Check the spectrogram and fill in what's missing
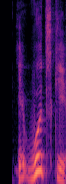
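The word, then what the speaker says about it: Woutske: So this time, they went after Watsky. Wotske. I don't know if I said that right. It's W-O-U-T-S-K-E. That was the founder of Bark. Wotske. Okay. Wotske. There we go.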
